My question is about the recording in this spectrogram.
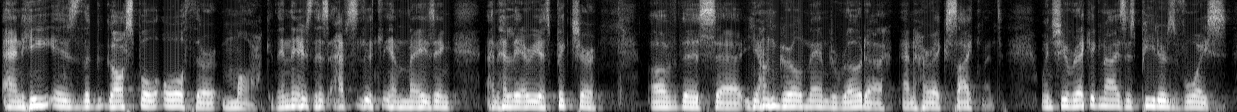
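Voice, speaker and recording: A man preaching a sermon, lively and joking, with animated asides. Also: fairly high pitch, normal speed.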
